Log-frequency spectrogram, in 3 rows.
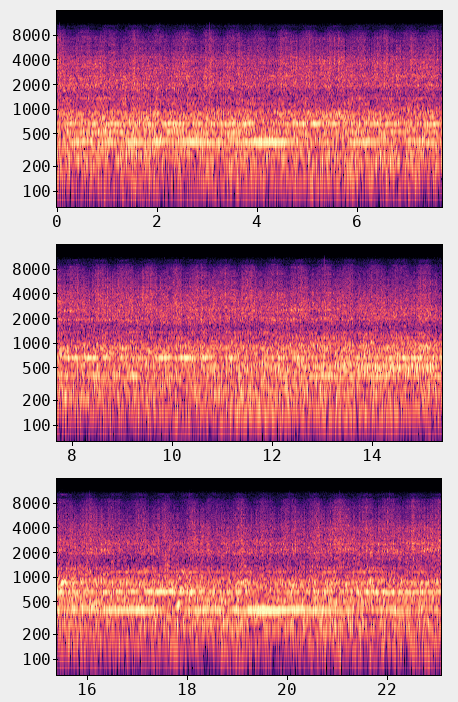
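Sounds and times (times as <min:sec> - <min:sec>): industrial machinery din: 0:00.0 - 0:23.0.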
